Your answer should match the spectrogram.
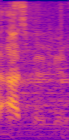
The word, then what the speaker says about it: Asperger: aser Asperger ya el Asperger es un se pronuncia Asperger sí síndrome de Asperger Okay que es más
